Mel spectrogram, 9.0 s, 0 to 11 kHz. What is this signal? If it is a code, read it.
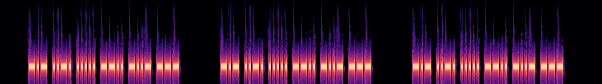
Morse code, heard as a keyed tone, about 40 wpm, 700 Hz. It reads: KF5ZXO KF5ZXO KF5ZXO
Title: USA Call Signs - 6 Characters - Repeated 3x - 40wpm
